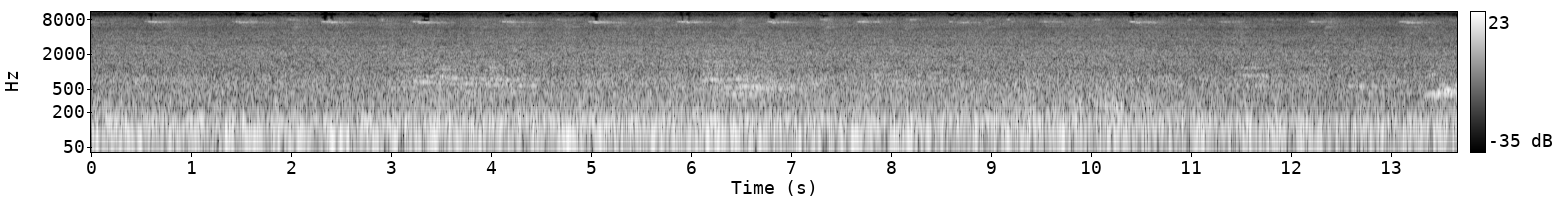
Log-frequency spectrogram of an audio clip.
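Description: Steady loud rushing noise, with faint voices in the background.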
